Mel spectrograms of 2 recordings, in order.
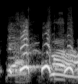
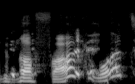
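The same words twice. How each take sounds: First: Loud, very high mock scream; imitated singer's scream. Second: Puzzled question in normal volume; baffled echo. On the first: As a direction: shriek it like the frontman. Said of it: "he just kept screaming". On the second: Retold or imitated. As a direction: echo it back, rising in disbelief. Baffled listener echoes the screamed lyric.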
